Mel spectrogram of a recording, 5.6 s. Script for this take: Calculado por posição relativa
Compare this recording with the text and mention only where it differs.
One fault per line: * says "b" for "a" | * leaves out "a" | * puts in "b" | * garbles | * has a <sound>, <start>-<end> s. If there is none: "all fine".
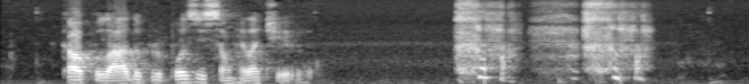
* has a laugh, 3.4-5.0 s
